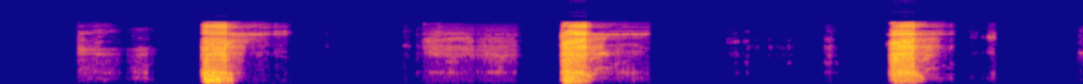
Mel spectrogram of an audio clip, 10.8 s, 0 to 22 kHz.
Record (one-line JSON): {"exhalation_length": "10.8 s", "exhalation_amplitude": 30078, "exhalation_signal_mean_std_ratio": 0.23, "survey_phase": "alpha (2021-03-01 to 2021-08-12)", "age": "45-64", "gender": "Female", "wearing_mask": "No", "symptom_none": true, "smoker_status": "Never smoked", "respiratory_condition_asthma": false, "respiratory_condition_other": false, "recruitment_source": "REACT", "submission_delay": "1 day", "covid_test_result": "Negative", "covid_test_method": "RT-qPCR"}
